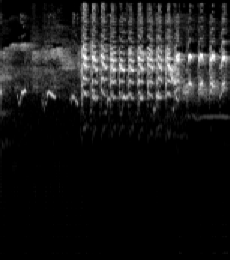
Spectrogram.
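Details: Greater green leafbird song meant to spur birds into singing: a few soft looping whistles, then a sudden loud run of rapid sharp repeated notes, roughly five per second, bright and high.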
